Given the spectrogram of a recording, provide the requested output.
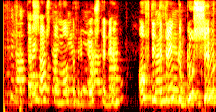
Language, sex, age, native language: Icelandic, female, 18-19, Icelandic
